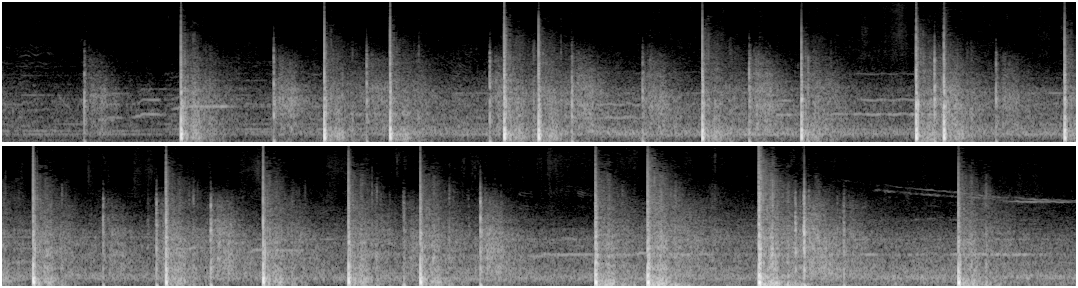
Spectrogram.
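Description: Aerial fireworks shells bursting in a steady run of sharp bangs, about one or two a second, each trailing off in an echo. A brief falling whistle is heard near the end.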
